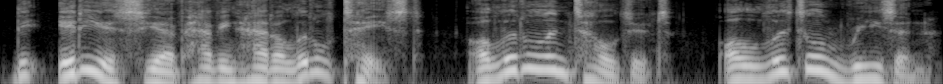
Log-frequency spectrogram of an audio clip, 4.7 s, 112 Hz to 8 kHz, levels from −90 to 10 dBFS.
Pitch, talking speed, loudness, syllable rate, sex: 145 Hz, 180 wpm, -18 LUFS, 6.3 syllables/s, male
